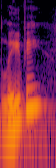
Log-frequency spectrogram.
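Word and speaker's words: Leavey: of Science in Commerce from the is it Levy yep Levy like people mispronounce my last name yeah Levy Levy School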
